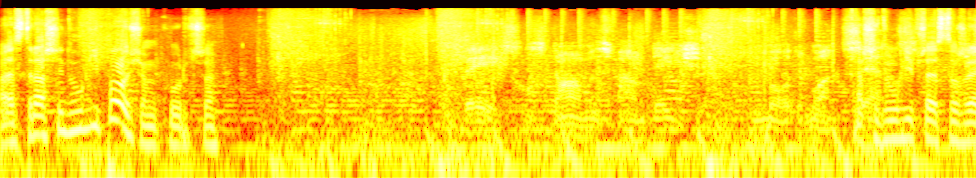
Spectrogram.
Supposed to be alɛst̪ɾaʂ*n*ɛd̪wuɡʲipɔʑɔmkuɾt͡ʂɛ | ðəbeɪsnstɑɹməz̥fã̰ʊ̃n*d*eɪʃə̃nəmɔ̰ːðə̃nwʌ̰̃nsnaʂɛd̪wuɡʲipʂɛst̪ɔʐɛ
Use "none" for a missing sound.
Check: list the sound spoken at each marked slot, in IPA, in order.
ɲ, d

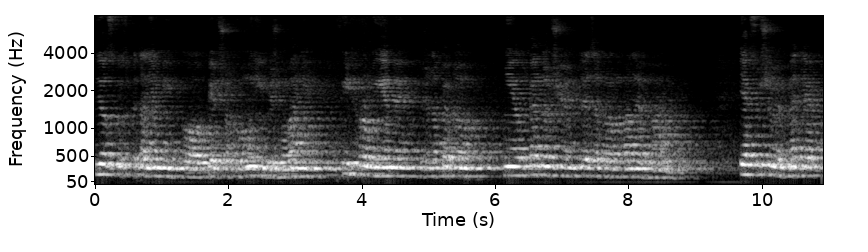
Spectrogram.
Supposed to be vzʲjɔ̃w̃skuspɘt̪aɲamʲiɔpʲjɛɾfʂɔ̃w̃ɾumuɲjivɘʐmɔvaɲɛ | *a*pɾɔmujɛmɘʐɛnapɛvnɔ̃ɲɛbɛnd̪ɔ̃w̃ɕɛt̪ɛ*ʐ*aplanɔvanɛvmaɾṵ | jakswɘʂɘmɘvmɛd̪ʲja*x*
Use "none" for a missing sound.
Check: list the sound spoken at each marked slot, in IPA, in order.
i, z, x

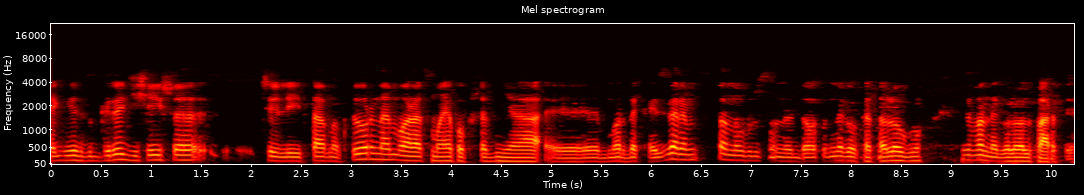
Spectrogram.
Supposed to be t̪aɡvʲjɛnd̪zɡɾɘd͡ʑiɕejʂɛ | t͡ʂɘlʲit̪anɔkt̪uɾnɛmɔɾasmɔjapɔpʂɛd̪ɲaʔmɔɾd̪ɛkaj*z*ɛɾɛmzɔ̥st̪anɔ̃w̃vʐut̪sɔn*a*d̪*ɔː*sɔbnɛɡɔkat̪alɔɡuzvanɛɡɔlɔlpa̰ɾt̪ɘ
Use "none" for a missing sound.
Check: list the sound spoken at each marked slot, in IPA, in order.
z, ɛ, ɔː

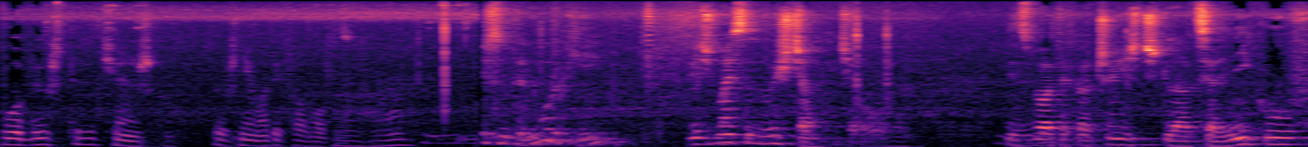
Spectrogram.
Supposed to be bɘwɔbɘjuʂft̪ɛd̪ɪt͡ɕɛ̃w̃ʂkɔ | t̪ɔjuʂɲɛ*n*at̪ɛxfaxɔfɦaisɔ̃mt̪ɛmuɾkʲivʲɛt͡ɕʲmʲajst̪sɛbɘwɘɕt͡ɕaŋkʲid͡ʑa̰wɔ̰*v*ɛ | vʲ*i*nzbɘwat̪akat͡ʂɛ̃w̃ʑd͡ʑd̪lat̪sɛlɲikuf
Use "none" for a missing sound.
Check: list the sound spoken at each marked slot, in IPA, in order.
m, v, ɛ

